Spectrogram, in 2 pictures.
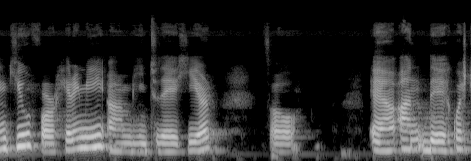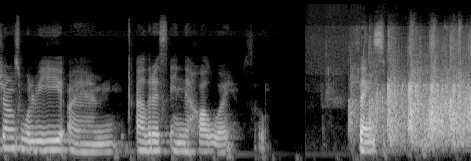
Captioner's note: applause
